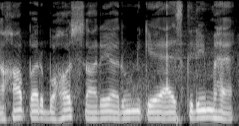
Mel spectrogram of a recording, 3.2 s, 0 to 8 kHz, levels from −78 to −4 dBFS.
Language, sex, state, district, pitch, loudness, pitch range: Hindi, male, Jharkhand, Ranchi, 120 Hz, -15 LUFS, 115-130 Hz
